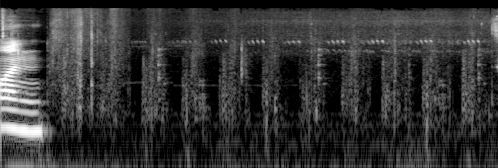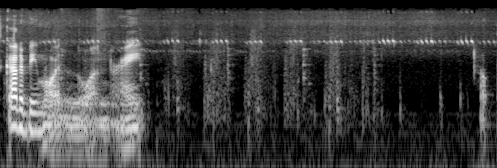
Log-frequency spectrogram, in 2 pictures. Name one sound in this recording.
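Quick footsteps patter over grass.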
